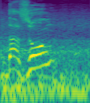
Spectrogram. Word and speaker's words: DAZN: Pronuncia DAZN, mas se escreve D-A-Z-N, então Série C no DAZN para você participar.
